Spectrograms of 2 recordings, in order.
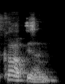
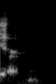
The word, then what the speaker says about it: Skarpyon: Well, it's Skarpyon. You know what I mean? Skarpyon. Yeah, just Okay. like, but the only difference is that you cannot put the lingo of scorpion.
